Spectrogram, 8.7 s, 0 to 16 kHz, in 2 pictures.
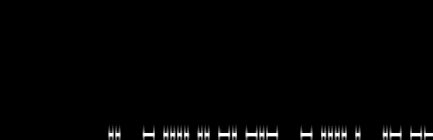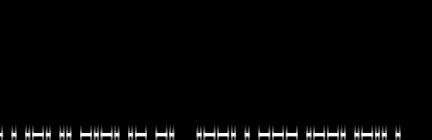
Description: Morse code, heard as a keyed tone, about 34 wpm, 700 Hz. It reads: I THINK THE AMERICAN PEOPLE
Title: Sets of 5 Words Encore 35wpm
